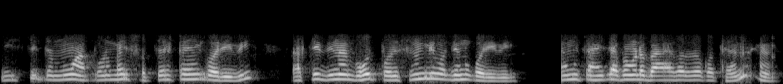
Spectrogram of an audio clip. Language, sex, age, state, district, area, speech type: Odia, female, 45-60, Odisha, Balasore, rural, conversation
